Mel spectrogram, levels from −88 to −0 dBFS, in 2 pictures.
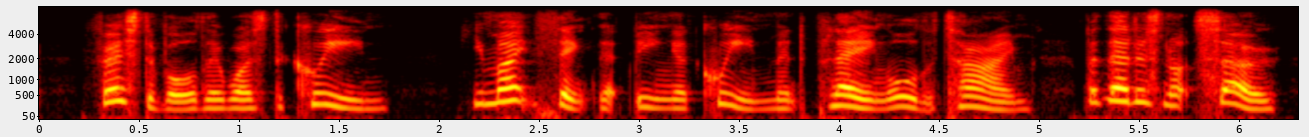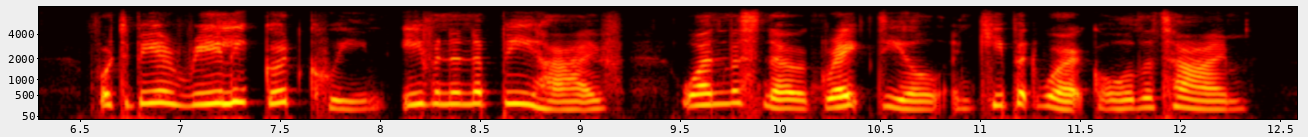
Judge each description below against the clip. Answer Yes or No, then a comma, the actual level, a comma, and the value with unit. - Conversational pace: No, fast, 230 wpm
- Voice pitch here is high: Yes, high, 225 Hz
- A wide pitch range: Yes, wide, 7.6 semitones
